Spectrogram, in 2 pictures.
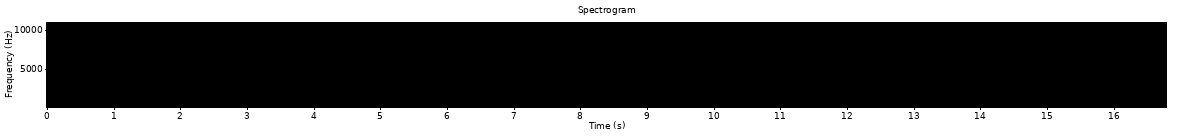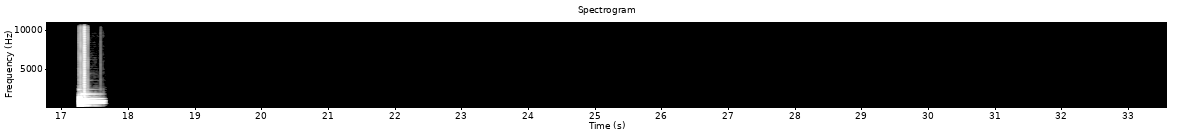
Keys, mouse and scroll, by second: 0.6-1.6 drag, 3.9 Delete, 5.0 click, 6.0 click, 7.7 a, 8.2 g, 9.1 z, 9.6 1, 10.9 Return, 11.5 click, 14.7 ctrl+2, 16.4 ctrl+2, 16.7 ctrl+2, 20.0 ctrl+2, 20.1 ctrl+2, 24.9 click, 29.3-29.8 drag, 30.4 click, 30.8 click.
